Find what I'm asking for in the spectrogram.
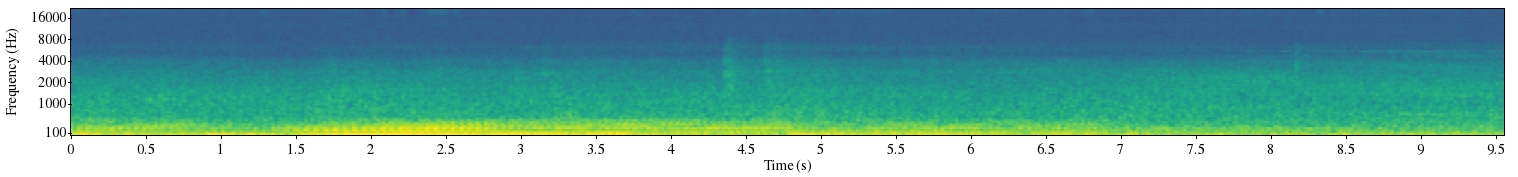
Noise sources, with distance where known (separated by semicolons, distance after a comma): medium-sounding engine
